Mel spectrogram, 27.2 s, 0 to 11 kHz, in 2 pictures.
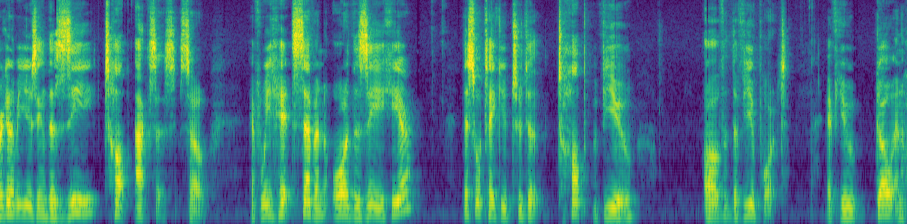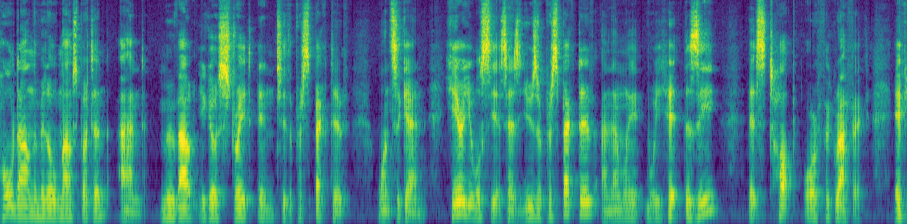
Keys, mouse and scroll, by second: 15.1 middle click.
